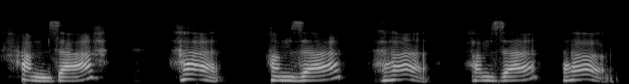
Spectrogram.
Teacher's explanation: اقصا، یعنی کہ اندر کا حصہ، closest part of اوور throat, اندرونی حصہ. تو یہاں سے ادا ہونے والے 2 لیٹرز ہیں، حمزہ ہ، حمزہ ہ، حمزہ ہ، حمزہ ہ، حمزہ ہ.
